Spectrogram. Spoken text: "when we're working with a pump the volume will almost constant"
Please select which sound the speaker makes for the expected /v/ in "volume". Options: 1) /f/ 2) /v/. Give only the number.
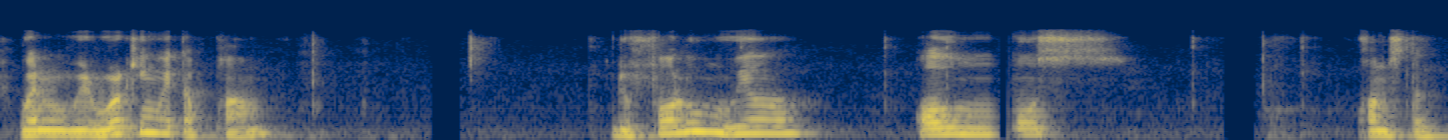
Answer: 1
